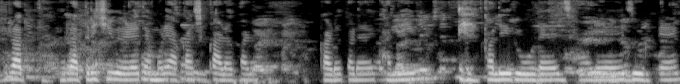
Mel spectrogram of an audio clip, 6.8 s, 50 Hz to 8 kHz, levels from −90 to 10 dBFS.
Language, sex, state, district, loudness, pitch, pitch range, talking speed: Marathi, female, Maharashtra, Chandrapur, -14 LUFS, 215 Hz, 205-220 Hz, 125 wpm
